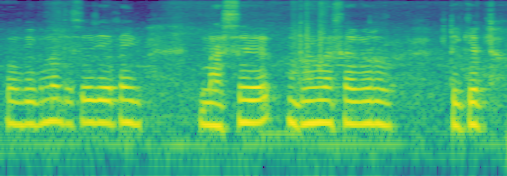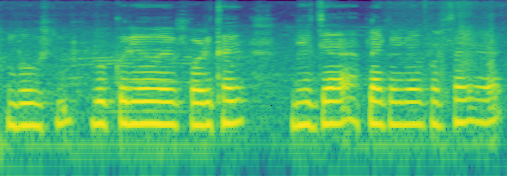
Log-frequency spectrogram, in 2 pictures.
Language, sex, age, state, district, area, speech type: Odia, male, 18-30, Odisha, Jagatsinghpur, rural, spontaneous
